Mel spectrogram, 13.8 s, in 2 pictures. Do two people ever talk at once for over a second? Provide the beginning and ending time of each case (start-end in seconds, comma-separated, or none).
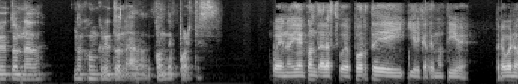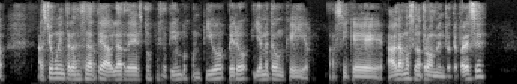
none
